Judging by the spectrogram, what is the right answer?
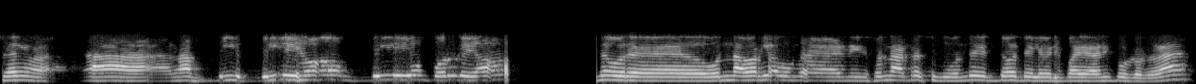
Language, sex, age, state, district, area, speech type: Tamil, male, 60+, Tamil Nadu, Cuddalore, rural, conversation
